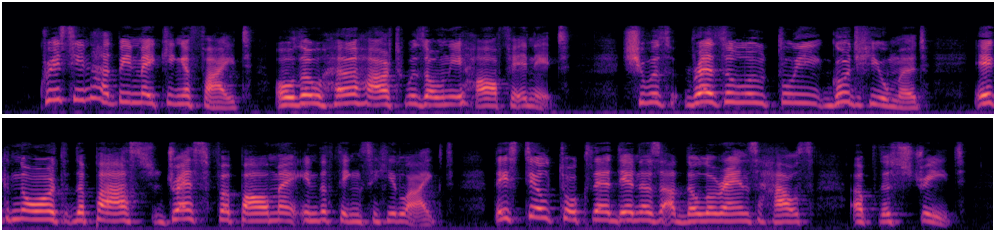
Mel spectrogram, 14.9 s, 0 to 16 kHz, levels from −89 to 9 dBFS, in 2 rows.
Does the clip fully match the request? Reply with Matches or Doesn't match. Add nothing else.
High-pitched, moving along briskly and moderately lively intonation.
Doesn't match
